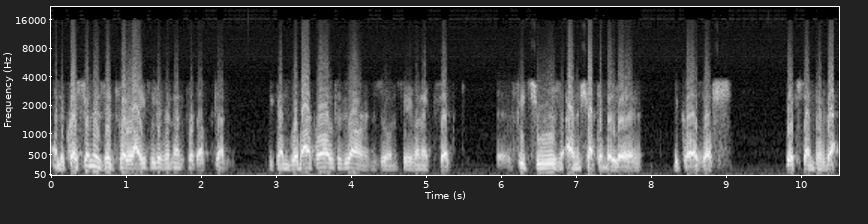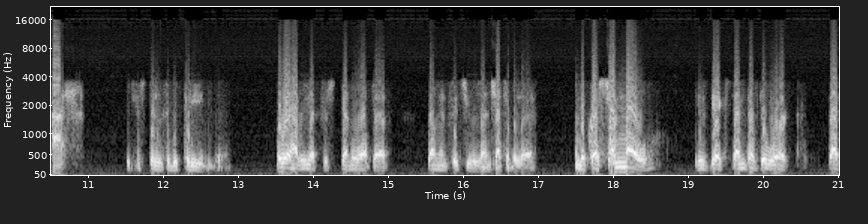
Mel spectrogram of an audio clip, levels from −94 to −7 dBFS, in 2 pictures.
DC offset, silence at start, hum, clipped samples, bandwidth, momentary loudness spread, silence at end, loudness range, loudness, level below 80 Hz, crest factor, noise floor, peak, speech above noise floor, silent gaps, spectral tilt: under 0.1%; 0 s; none; under 0.1%; 16.5 kHz; 13 LU; 0 s; 3 LU; -18 LUFS; -52 dBFS; 12 dB; -60 dBFS; -6 dBFS; 43 dB; none; -5.5 dB/octave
